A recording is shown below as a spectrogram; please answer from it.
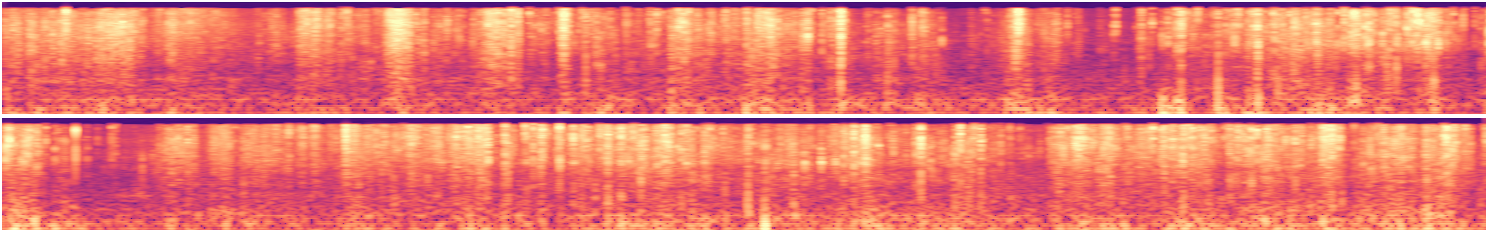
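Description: A thin, hollow, empty blue plastic bag held right at the mic is crumpled and rubbed with fingertips by both hands. Dense crinkling and crackling continues throughout, bright on top with a strong low rumble from the close handling. The short crackles run together without separate hits.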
